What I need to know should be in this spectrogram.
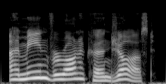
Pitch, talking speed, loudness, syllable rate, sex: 225 Hz, 180 wpm, -14 LUFS, 5.6 syllables/s, female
